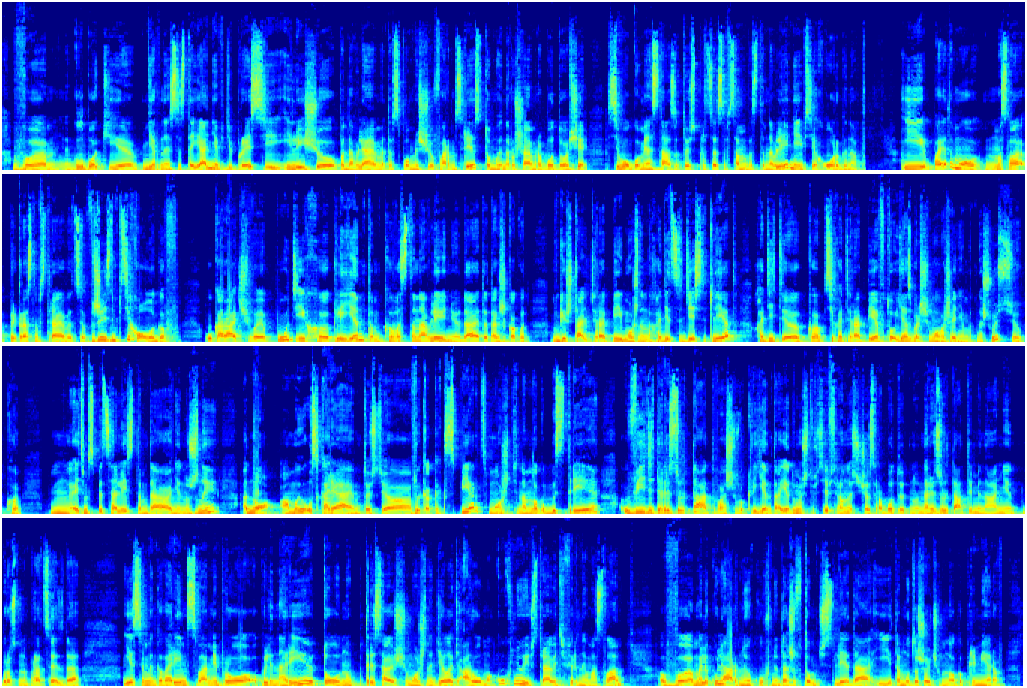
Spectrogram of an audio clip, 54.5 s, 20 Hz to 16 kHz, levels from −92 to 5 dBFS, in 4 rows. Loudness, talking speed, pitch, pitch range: -22 LUFS, 145 wpm, 180 Hz, 170-200 Hz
